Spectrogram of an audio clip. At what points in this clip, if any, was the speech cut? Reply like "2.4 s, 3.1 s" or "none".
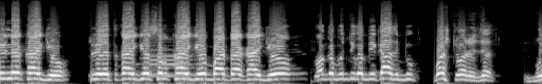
0.9 s, 3.0 s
